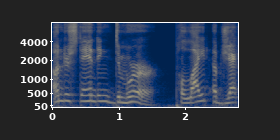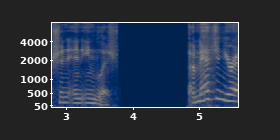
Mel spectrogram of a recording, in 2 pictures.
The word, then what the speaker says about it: demur: mean by the word demur. Word type. Demur can function as both a verb and a noun. As a verb, it's pronounced die. As a noun, the stress shifts to the first syllable, de-mur, meaning, as a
